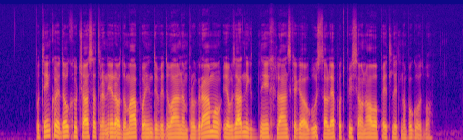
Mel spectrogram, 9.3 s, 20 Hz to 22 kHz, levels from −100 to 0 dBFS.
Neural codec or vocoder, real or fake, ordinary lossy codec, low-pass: vocoder, 44.1 kHz, 128 mel bands every 256 samples, BigVGAN v2; fake; none; 19.8 kHz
